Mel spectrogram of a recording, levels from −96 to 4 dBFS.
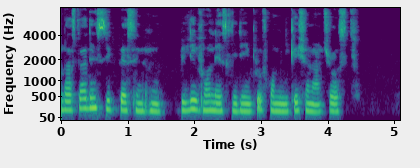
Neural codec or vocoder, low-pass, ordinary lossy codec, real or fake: none; none; none; real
